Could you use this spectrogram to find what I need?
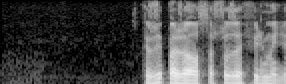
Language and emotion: Russian, neutral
